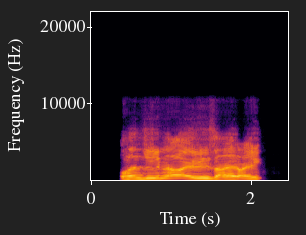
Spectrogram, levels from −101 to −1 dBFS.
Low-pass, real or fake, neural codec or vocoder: 10.8 kHz; fake; codec, 24 kHz, 1 kbps, SNAC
